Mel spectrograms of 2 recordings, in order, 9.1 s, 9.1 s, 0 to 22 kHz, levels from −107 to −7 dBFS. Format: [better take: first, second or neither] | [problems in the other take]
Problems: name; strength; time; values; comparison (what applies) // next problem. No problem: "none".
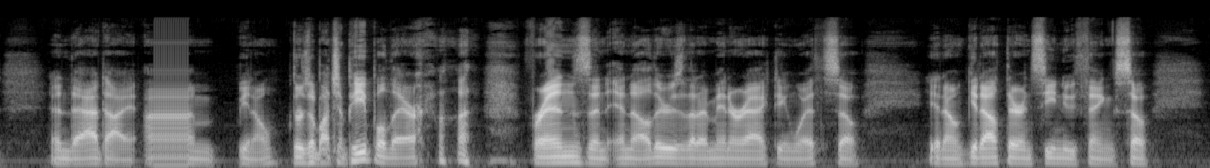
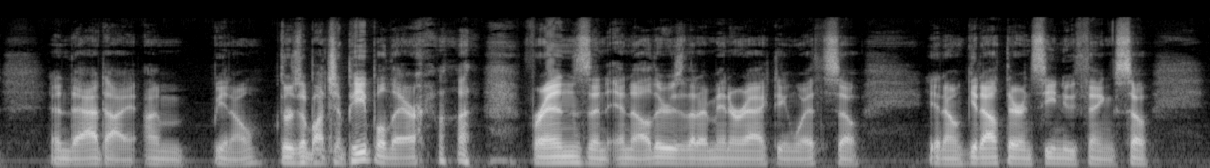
second | audio freezing; at 1 s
